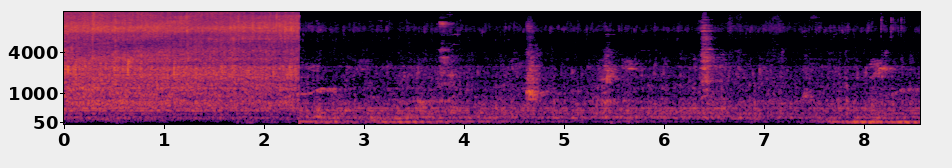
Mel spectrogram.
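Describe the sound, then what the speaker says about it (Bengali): A little water poured into a poppy-seed paste curry with potol, a steady loud rush of liquid for about two seconds that stops abruptly, followed by faint kitchen clinks. "একটু জল দিয়ে দেবো"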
